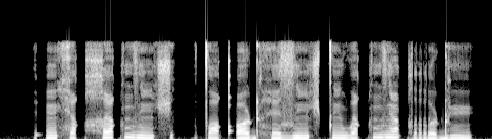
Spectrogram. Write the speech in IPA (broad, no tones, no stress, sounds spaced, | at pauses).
ʔ ẽ x i q χ i q n z ĩ ʃ | t̪ ɔ qʼ o ɖ h e z ĩ ʃ t̪ ĩ w i q n z ĩ q r o ɖ y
